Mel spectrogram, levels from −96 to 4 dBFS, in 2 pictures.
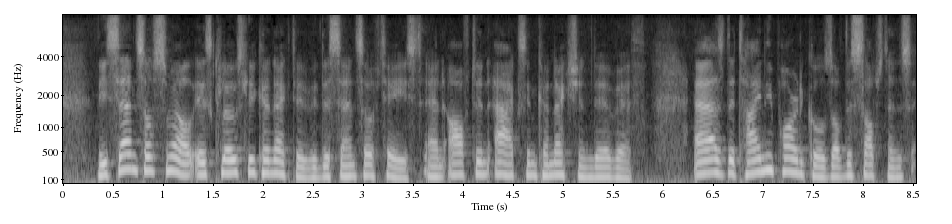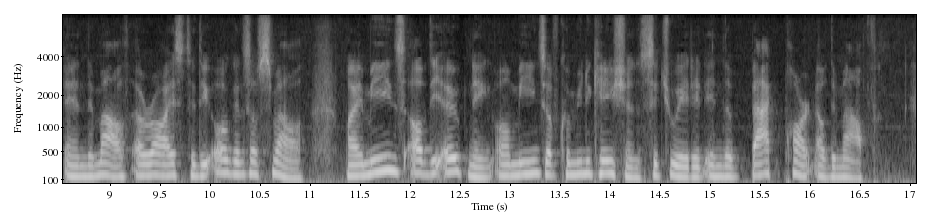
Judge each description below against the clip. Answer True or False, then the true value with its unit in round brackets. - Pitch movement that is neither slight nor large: True (4.3 semitones)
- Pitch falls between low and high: True (150 Hz)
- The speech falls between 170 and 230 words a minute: True (180 wpm)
